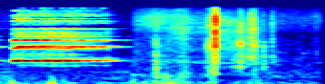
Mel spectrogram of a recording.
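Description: Hotel room desk telephone ringing: one electronic ring of steady tones, under a second long, then a couple of clicks.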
